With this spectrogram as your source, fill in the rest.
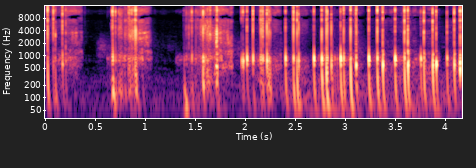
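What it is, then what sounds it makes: Glass smartphone back. Long acrylic nails tap and scrape the frosted glass back of a gold iPhone Pro and the area around its camera bump. Brief scratchy bursts with pauses between them give way to a quick run of crisp, bright clicks. Each tap has a faint mid-pitched ping near 800 Hz and dies away almost instantly.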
